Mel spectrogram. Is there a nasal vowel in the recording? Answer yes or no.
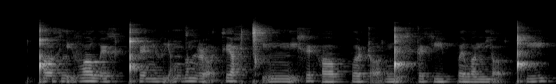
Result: no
